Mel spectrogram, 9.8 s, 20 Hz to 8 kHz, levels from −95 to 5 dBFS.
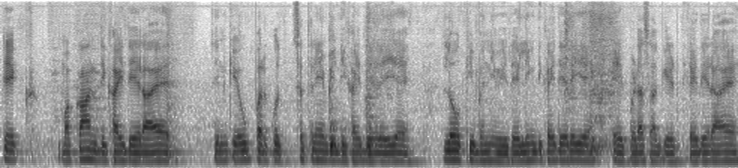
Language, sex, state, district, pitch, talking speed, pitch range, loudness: Hindi, male, Rajasthan, Bikaner, 105 Hz, 195 wpm, 105-110 Hz, -18 LUFS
